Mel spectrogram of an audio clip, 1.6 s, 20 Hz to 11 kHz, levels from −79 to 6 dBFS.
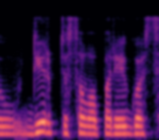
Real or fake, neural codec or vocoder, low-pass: real; none; 7.2 kHz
